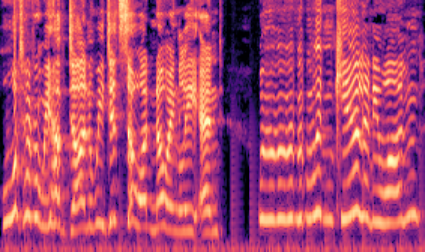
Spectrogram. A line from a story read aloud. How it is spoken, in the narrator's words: Nesta added, choking on her sobs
